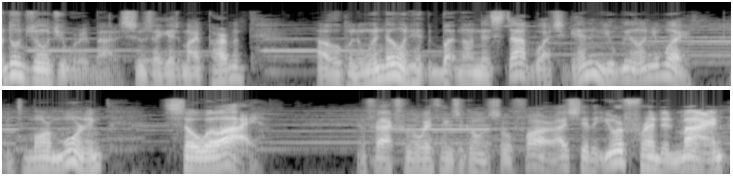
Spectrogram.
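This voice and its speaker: Excitable rambling eccentric dreamer, very animated. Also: male voice, medium pitch. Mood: smug, triumphant. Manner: rambling, stammering, chuckling, grandiose. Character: excitable, eccentric, self-important male dreamer full of harebrained schemes. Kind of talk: theatrical radio drama acting.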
